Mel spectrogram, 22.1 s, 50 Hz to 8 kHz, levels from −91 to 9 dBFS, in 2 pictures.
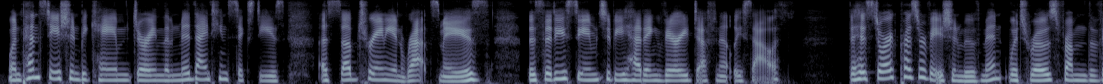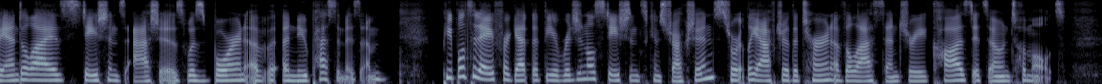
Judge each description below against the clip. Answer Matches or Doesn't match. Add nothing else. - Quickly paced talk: Doesn't match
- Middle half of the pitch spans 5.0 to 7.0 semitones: Doesn't match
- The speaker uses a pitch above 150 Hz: Matches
